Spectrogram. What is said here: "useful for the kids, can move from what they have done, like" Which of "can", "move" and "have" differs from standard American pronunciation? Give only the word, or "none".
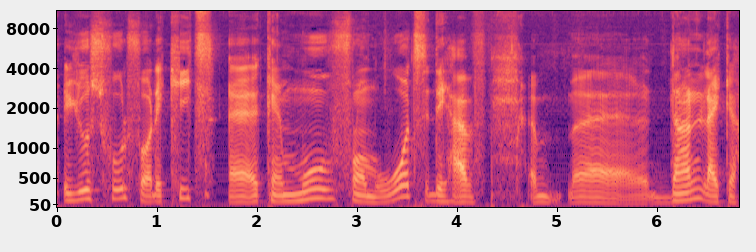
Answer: none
